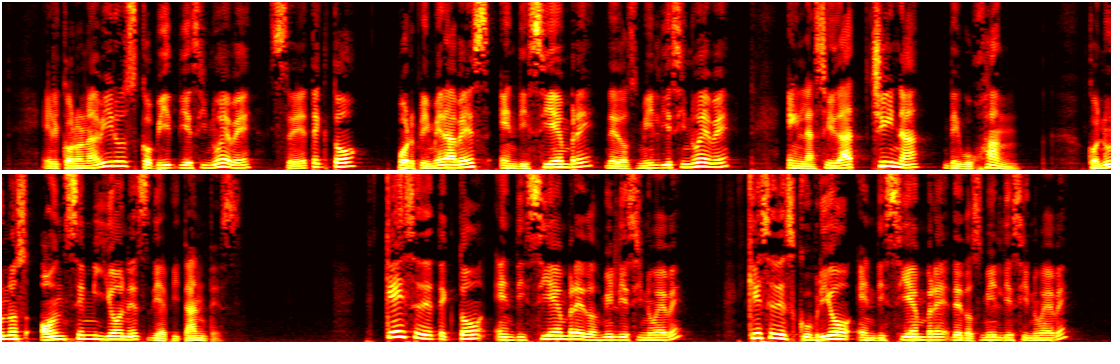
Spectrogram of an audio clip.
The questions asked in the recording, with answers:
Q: ¿Qué se detectó en diciembre de 2019?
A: En diciembre de 2019 se detectó el coronavirus COVID-19.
